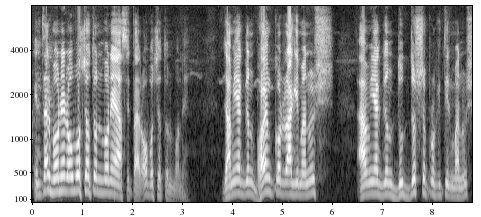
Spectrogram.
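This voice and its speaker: A man's voice: on the high side, big pitch swings, measured pace, no echo. An older man with a Bangladeshi accent, recounting personal memories in conversation, emphatically repeating phrases for stress. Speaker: interviewee, former armed fighter. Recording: dull, slightly muffled sound.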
